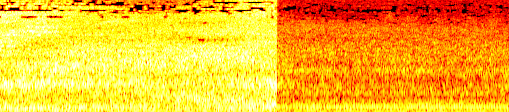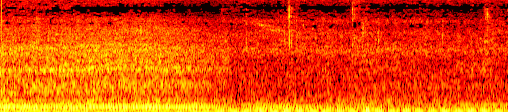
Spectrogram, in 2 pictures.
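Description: A pickup truck driving past close by, its engine and tyre noise loud, cut off suddenly about three seconds in. After that a quieter steady low engine-like hum with a low rumble carries on, faintly fluttering near the end.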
